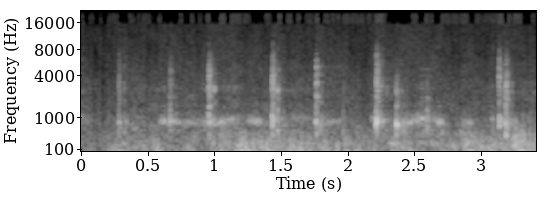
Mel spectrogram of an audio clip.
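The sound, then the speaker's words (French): Hooves of two horses clip-clop in a field in the early morning as riders arrive: a series of sharp, hollow knocks at a fairly even pace, moderately loud, with no voices. “Deux hommes qui descendent de cheval, attachent leur monture et viennent vers moi.”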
